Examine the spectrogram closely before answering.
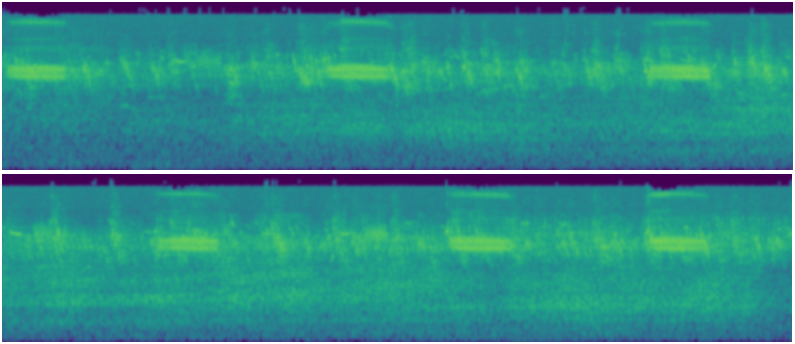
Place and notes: Urbanização Vila de Alva, Cantanhede, Portugal - Dawn Chorus, Cantanhede
Dawn chorus in Cantanhede, Portugal.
